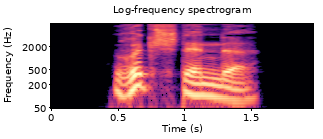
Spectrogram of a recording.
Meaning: nominative/accusative/genitive plural of Rückstand
- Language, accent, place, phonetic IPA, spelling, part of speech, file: German, Germany, Berlin, [ˈʁʏkˌʃtɛndə], Rückstände, noun, De-Rückstände.ogg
